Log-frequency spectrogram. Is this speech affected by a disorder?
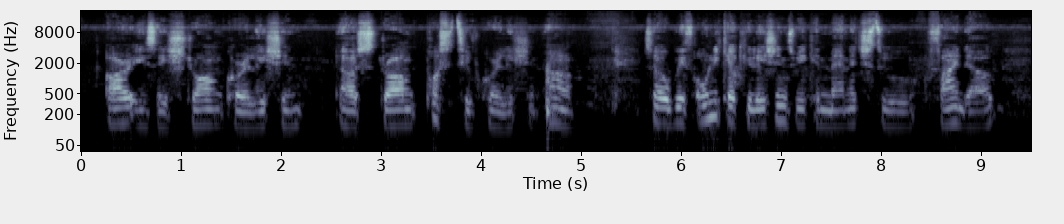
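No.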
